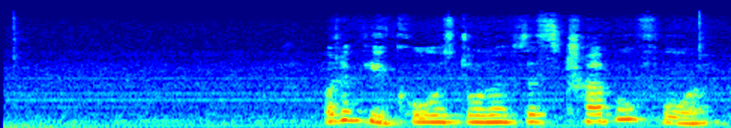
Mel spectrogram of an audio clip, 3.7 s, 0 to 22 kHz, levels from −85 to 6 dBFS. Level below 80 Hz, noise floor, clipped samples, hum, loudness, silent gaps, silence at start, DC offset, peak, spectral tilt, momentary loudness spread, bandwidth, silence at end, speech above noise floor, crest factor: -54 dBFS; -48 dBFS; under 0.1%; none; -22 LUFS; none; 0.05 s; under 0.1%; -8 dBFS; -7 dB/octave; 5 LU; 13 kHz; 0 s; 27 dB; 16 dB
